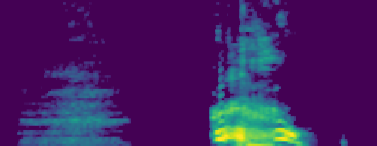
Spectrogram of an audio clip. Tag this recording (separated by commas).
Sneeze, Respiratory sounds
